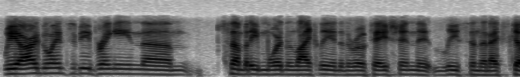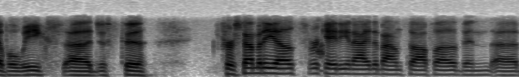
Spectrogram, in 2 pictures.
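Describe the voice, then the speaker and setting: A man's voice: mid-range voice, smooth, no echo. Man co-hosting a podcast, tinny phone-like sound. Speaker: podcast co-host. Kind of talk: casual chat. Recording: tinny, phone-like dry connection.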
